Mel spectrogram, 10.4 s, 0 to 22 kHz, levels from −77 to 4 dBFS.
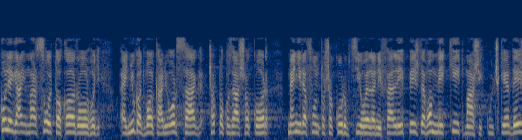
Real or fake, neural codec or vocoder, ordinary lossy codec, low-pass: fake; vocoder, 44.1 kHz, 80 mel bands, Vocos; Opus, 64 kbps; 7.2 kHz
